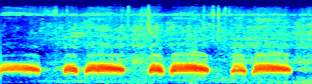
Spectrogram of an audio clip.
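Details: Spotted dove giving a 'giọng đồng' style 'thúc gù' song meant to excite and lure other doves. Deep, husky coos alternate brief and drawn-out in a steady rhythm over a quiet background.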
